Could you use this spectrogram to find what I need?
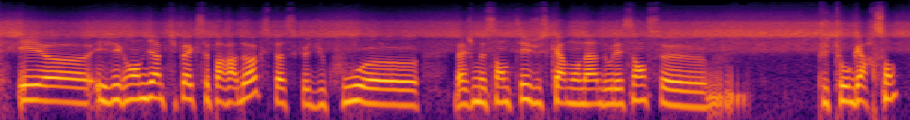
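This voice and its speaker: This woman's voice sits at a medium pitch with fairly even intonation. Her pace is moderate. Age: 30s. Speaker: musician and singer, footballer. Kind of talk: interview testimony. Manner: halting, many hesitations.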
